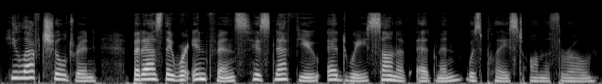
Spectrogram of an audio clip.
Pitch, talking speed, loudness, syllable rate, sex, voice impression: 190 Hz, 190 wpm, -19 LUFS, 5.0 syllables/s, female, feminine, middle-aged, tensed, powerful, clear, fluent, intellectual, friendly, reassuring, elegant, lively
